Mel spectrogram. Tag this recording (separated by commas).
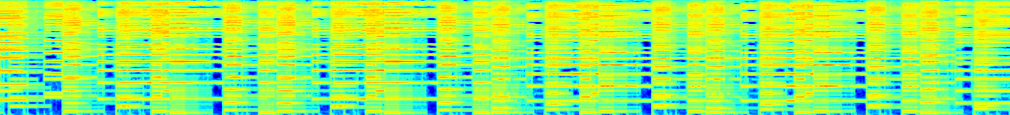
Music, Video game music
